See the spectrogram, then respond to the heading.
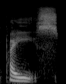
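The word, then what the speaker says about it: El País: El El Pas Pis pais I think it's pais anyway el p pais I'm going with that they interviewed some Hispanic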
